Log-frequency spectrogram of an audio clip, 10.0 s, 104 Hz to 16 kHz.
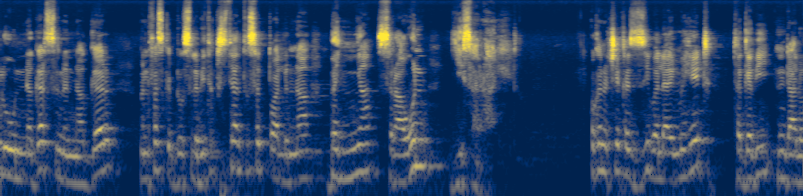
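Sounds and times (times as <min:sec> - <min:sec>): man speaking into a microphone: 0:00.0 - 0:06.6, 0:07.3 - 0:10.0.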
